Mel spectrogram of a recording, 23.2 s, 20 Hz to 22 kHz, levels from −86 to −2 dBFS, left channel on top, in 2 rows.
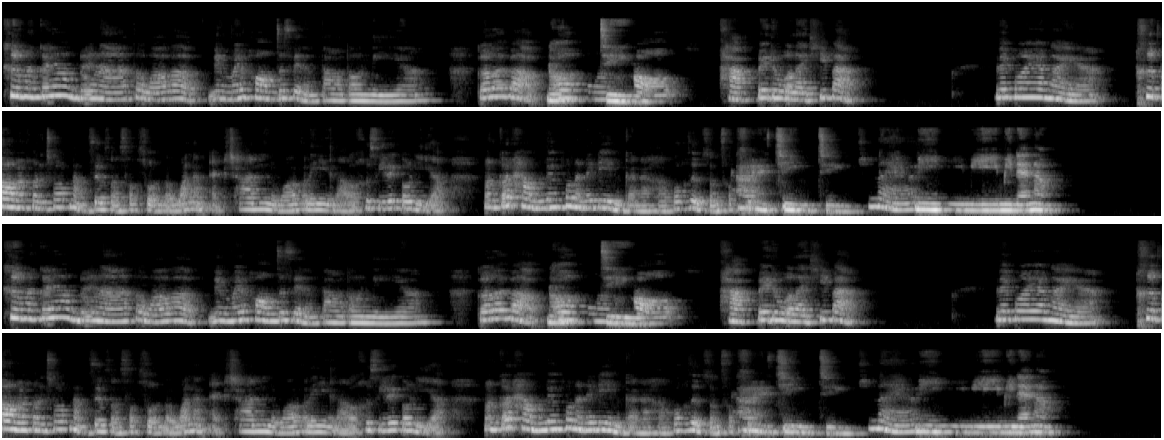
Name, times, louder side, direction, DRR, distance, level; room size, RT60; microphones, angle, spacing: voice 1, 0.0-4.2 4.8-6.7 7.2-8.5 9.9-11.0 11.3-16.0 16.4-19.2 20.3-20.8, right 1 dB, 15° left, -1 dB, 0.5 m, -28 dB
voice 2, 6.0-6.4 18.9-20.2 20.7-22.1, left 5 dB, 90° left, 3 dB, 0.7 m, -24 dB
3.2 x 2.7 x 2.4 m, 0.38 s
head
